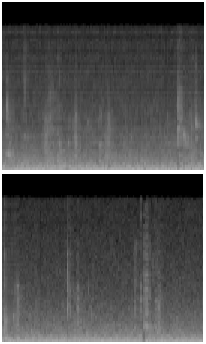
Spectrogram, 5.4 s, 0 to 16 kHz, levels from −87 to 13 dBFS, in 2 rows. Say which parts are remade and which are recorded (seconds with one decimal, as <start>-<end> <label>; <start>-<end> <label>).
0.0-2.9 remade; 2.9-5.4 recorded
